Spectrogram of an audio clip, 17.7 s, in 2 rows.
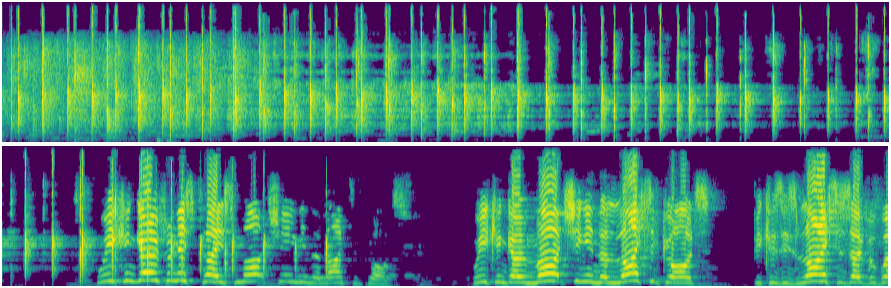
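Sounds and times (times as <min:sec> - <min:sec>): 
audience clapping hands: 0:00.0 - 0:12.4
speech: 0:09.8 - 0:17.7.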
